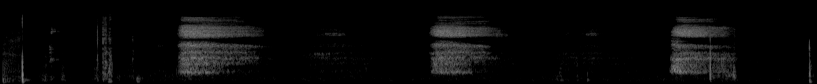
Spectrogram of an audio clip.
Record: {"exhalation_length": "8.2 s", "exhalation_amplitude": 3992, "exhalation_signal_mean_std_ratio": 0.44, "survey_phase": "beta (2021-08-13 to 2022-03-07)", "age": "45-64", "gender": "Male", "wearing_mask": "No", "symptom_none": true, "smoker_status": "Never smoked", "respiratory_condition_asthma": false, "respiratory_condition_other": false, "recruitment_source": "REACT", "submission_delay": "11 days", "covid_test_result": "Negative", "covid_test_method": "RT-qPCR", "influenza_a_test_result": "Negative", "influenza_b_test_result": "Negative"}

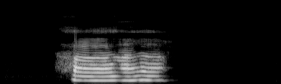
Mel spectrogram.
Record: {"exhalation_length": "2.8 s", "exhalation_amplitude": 31029, "exhalation_signal_mean_std_ratio": 0.5, "survey_phase": "beta (2021-08-13 to 2022-03-07)", "age": "65+", "gender": "Male", "wearing_mask": "No", "symptom_none": true, "smoker_status": "Ex-smoker", "respiratory_condition_asthma": false, "respiratory_condition_other": false, "recruitment_source": "REACT", "submission_delay": "3 days", "covid_test_result": "Negative", "covid_test_method": "RT-qPCR"}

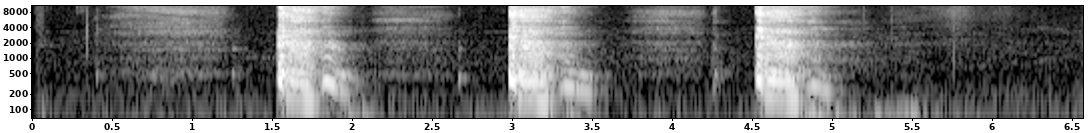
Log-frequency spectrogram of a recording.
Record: {"three_cough_length": "6.6 s", "three_cough_amplitude": 7268, "three_cough_signal_mean_std_ratio": 0.35, "survey_phase": "beta (2021-08-13 to 2022-03-07)", "age": "18-44", "gender": "Female", "wearing_mask": "No", "symptom_cough_any": true, "symptom_runny_or_blocked_nose": true, "symptom_sore_throat": true, "symptom_fatigue": true, "symptom_fever_high_temperature": true, "symptom_change_to_sense_of_smell_or_taste": true, "symptom_loss_of_taste": true, "symptom_onset": "2 days", "smoker_status": "Never smoked", "respiratory_condition_asthma": true, "respiratory_condition_other": false, "recruitment_source": "Test and Trace", "submission_delay": "1 day", "covid_test_result": "Positive", "covid_test_method": "RT-qPCR", "covid_ct_value": 14.7, "covid_ct_gene": "ORF1ab gene", "covid_ct_mean": 15.0, "covid_viral_load": "12000000 copies/ml", "covid_viral_load_category": "High viral load (>1M copies/ml)"}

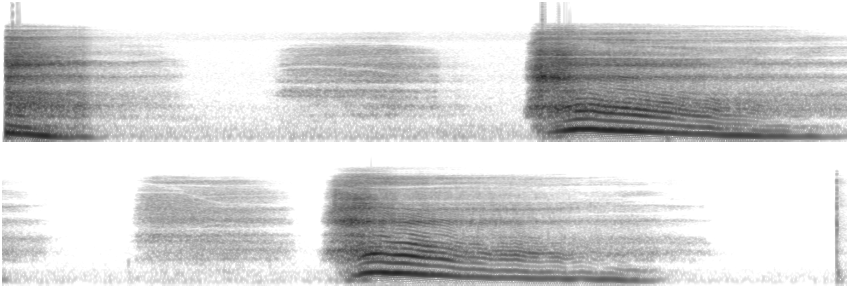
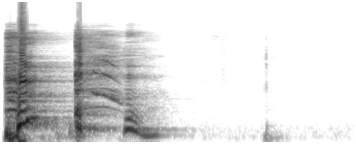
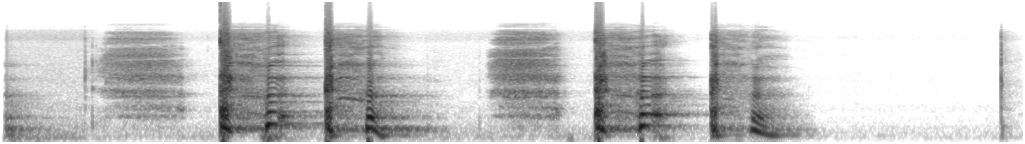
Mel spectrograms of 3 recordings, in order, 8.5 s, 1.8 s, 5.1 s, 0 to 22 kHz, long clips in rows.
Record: {"exhalation_length": "8.5 s", "exhalation_amplitude": 26028, "exhalation_signal_mean_std_ratio": 0.42, "cough_length": "1.8 s", "cough_amplitude": 26028, "cough_signal_mean_std_ratio": 0.32, "three_cough_length": "5.1 s", "three_cough_amplitude": 26028, "three_cough_signal_mean_std_ratio": 0.35, "survey_phase": "beta (2021-08-13 to 2022-03-07)", "age": "65+", "gender": "Female", "wearing_mask": "No", "symptom_runny_or_blocked_nose": true, "smoker_status": "Never smoked", "respiratory_condition_asthma": false, "respiratory_condition_other": false, "recruitment_source": "REACT", "submission_delay": "2 days", "covid_test_result": "Negative", "covid_test_method": "RT-qPCR", "influenza_a_test_result": "Negative", "influenza_b_test_result": "Negative"}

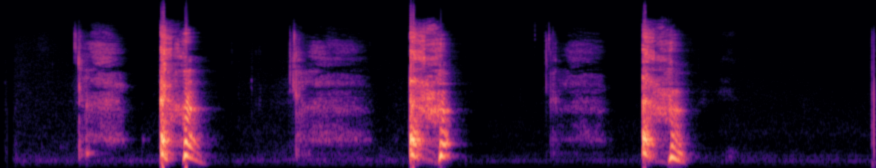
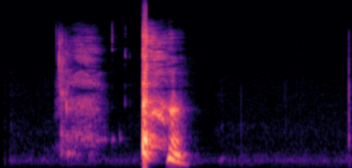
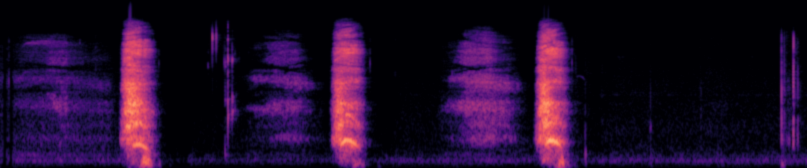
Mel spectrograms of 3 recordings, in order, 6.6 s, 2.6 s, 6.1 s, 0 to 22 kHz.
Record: {"three_cough_length": "6.6 s", "three_cough_amplitude": 32768, "three_cough_signal_mean_std_ratio": 0.24, "cough_length": "2.6 s", "cough_amplitude": 32768, "cough_signal_mean_std_ratio": 0.22, "exhalation_length": "6.1 s", "exhalation_amplitude": 29587, "exhalation_signal_mean_std_ratio": 0.25, "survey_phase": "beta (2021-08-13 to 2022-03-07)", "age": "45-64", "gender": "Female", "wearing_mask": "No", "symptom_none": true, "smoker_status": "Never smoked", "respiratory_condition_asthma": false, "respiratory_condition_other": false, "recruitment_source": "REACT", "submission_delay": "1 day", "covid_test_result": "Negative", "covid_test_method": "RT-qPCR", "influenza_a_test_result": "Negative", "influenza_b_test_result": "Negative"}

